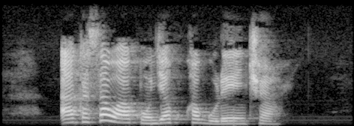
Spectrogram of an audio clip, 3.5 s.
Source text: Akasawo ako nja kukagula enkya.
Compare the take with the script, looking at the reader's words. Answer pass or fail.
pass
